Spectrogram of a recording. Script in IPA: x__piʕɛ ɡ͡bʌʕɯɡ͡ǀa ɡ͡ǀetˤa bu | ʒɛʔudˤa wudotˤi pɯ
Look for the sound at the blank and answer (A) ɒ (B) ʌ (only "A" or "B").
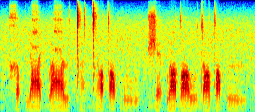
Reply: B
